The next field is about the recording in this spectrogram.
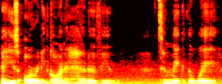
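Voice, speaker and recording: Woman, middle-aged, mellow and fairly even in pitch, reflective faith-coach delivery, earnest and deliberate, slight background noise. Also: vocal fry. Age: 40s or 50s. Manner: earnest, encouraging, deliberate with frequent pauses. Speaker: coach and host giving encouragement. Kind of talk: reflective motivational talk with religious faith.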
